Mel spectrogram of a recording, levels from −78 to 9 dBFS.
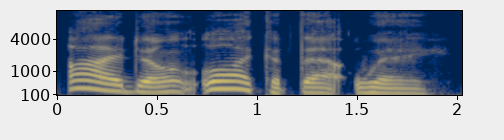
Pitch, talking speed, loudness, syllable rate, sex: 190 Hz, 180 wpm, -15 LUFS, 3.2 syllables/s, female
